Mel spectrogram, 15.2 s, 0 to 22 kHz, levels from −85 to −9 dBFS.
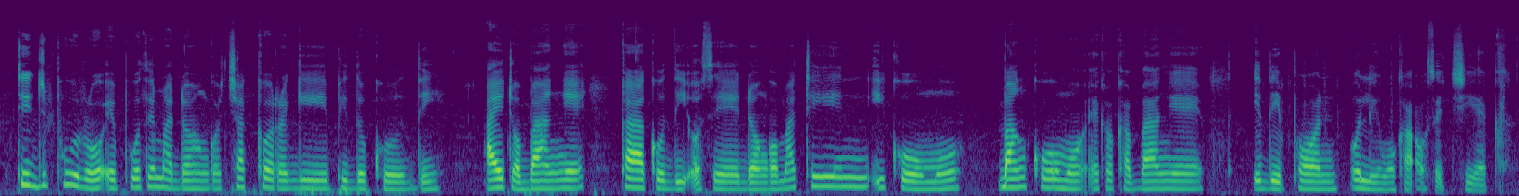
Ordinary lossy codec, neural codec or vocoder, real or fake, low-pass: none; vocoder, 44.1 kHz, 128 mel bands every 512 samples, BigVGAN v2; fake; 14.4 kHz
